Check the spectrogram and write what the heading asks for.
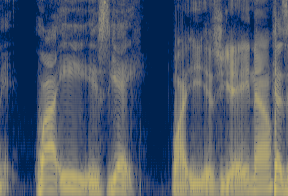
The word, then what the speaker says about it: Ye: Y-E is Ye. Y-E is Ye now? Because if you look at his name, Kanye, the Y-E is the Ye.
